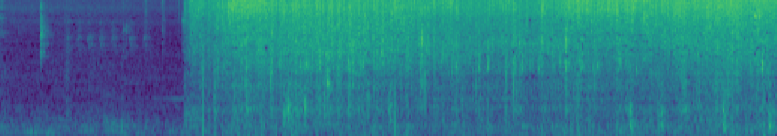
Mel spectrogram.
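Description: Eggplant chunks hitting hot mustard oil in an aluminium kadai: about two and a half seconds in, a loud sizzle starts suddenly and carries on as a steady frying hiss with fine crackling. Before that there are only a few faint clicks.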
